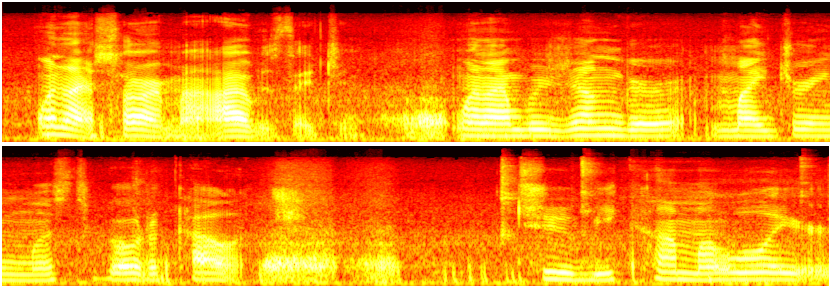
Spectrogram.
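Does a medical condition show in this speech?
Yes: cerebral palsy; able to speak.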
